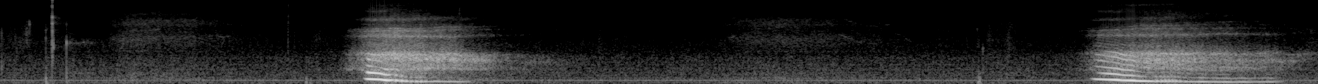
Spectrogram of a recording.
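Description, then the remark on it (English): Two long, deliberate yawns, each a drawn-out voiced exhale sliding downward in pitch, separated by several seconds of quiet with a steady low hum in the background, done as a vagus nerve yawn exercise in a yoga pose: an inhale, an exhale, then a yawn. “And in this pose, we're going to practice something called the vagus nerve yawn. So you're going to inhale. Exhale. Yawn.”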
